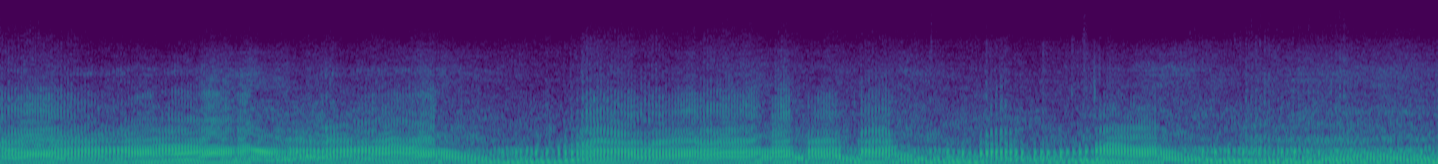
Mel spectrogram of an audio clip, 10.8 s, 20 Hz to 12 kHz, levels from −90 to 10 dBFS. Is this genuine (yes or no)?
yes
